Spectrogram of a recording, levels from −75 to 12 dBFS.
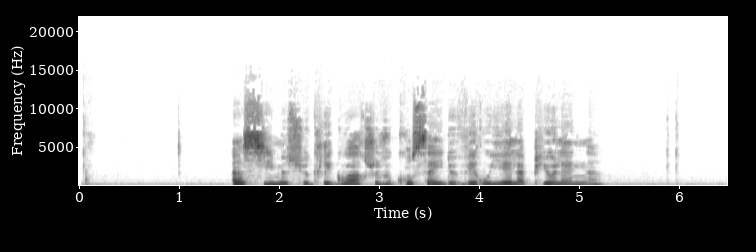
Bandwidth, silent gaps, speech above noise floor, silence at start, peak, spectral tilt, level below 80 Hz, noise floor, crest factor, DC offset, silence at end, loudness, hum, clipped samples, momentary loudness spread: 13 kHz; none; 34 dB; 0.05 s; -4 dBFS; -3.5 dB/octave; -54 dBFS; -55 dBFS; 18 dB; under 0.1%; 1.25 s; -19 LUFS; none; under 0.1%; 11 LU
